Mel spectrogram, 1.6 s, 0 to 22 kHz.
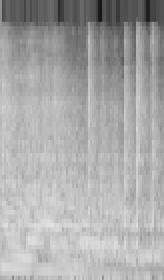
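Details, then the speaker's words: Yamaha YZ125 two-stroke after carb air-screw adjustment, running way better, with more tweaking planned: crisp revving rising and falling cleanly without bogging or sputtering; pulls strongly and sounds healthy. "she's running way better though i'ma tweak her a little bit more though"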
